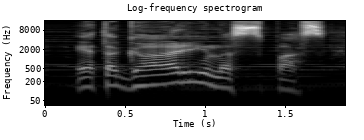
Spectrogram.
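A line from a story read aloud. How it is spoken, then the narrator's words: Tired, smiling. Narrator (Russian): устало улыбнувшись, произнес Филиндор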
